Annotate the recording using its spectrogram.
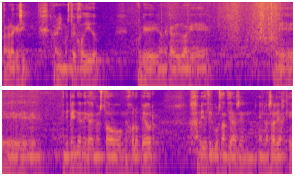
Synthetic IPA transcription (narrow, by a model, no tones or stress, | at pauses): la̰βḛɾðake̞s̬iaa̰mĩmost̪o̞jxo̞ð̞iðo̞ | po̞ɾke̞̰no̞me̞kaβe̞ðuðake̞ | ḛ | ind̪epeneenekaβemosest̪awme̞xo̞ɾo̞pe̞o̞ɾ | aβiðoθiɾkust̪an̟θjas̬e̞nḛnlasaɾjaske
